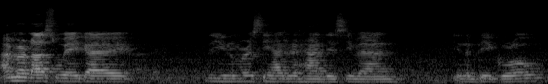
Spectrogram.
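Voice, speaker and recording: A man at medium pitch talks at a fairly quick pace in a monotone, flat intonation, with long, frequent pauses, noticeable background noise and audible room echo. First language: not English. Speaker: international graduate student. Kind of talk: counseling session. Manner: halting.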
